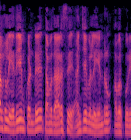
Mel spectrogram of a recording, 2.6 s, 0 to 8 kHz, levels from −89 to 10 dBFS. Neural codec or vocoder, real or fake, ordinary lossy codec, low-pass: none; real; AAC, 48 kbps; 7.2 kHz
